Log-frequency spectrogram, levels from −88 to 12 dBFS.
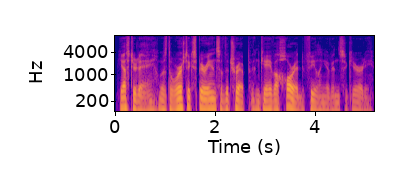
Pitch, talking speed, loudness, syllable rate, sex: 100 Hz, 175 wpm, -19 LUFS, 5.4 syllables/s, male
